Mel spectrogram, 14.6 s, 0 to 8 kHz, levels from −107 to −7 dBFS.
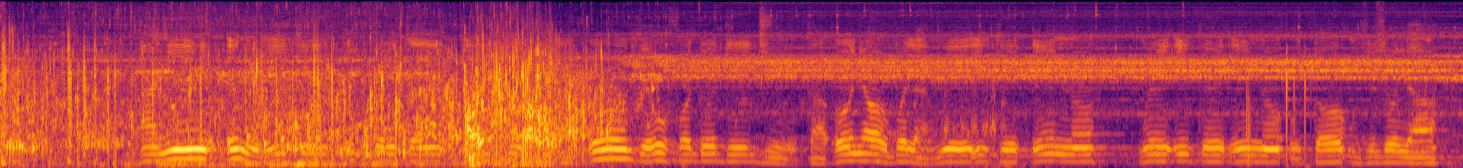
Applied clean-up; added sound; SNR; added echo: none; Toilet flush; -1 dB; reverberation time 0.9 s.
